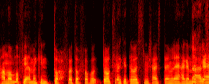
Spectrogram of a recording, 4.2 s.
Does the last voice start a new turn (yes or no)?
yes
